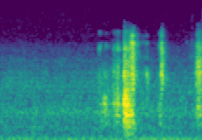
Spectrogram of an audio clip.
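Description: A few short, light clicks and scrapes of a socket tool being fitted onto a frame-rail bolt. They are irregular and start about a second in, after a quiet first second.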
